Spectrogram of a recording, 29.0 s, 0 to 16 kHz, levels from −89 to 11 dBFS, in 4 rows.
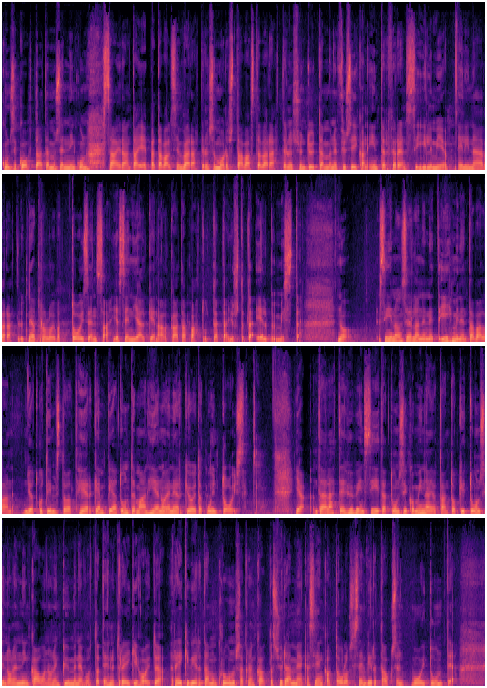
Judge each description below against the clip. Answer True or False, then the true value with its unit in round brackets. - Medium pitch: True (170 Hz)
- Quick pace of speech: True (160 wpm)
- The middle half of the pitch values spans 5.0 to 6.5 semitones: True (5.5 semitones)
